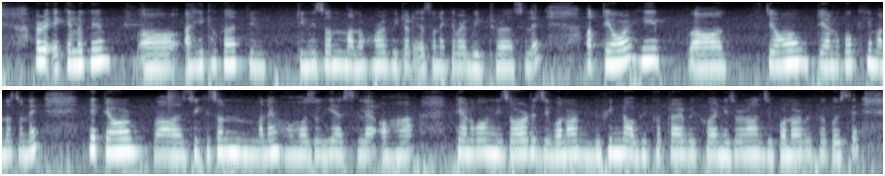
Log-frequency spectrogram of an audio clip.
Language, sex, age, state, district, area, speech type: Assamese, female, 18-30, Assam, Kamrup Metropolitan, urban, spontaneous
